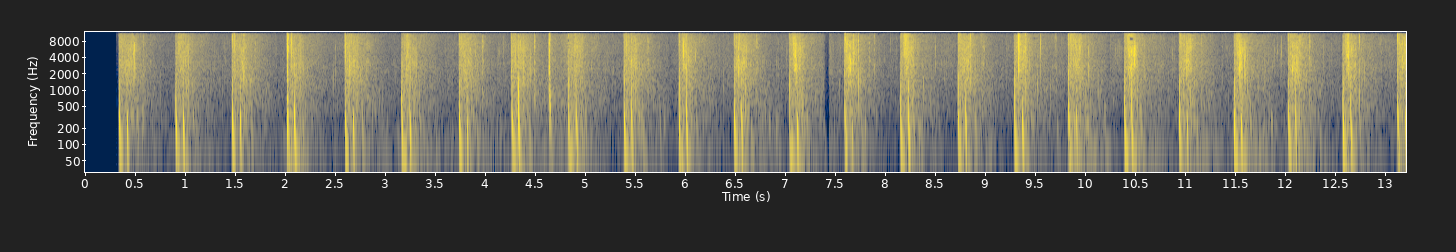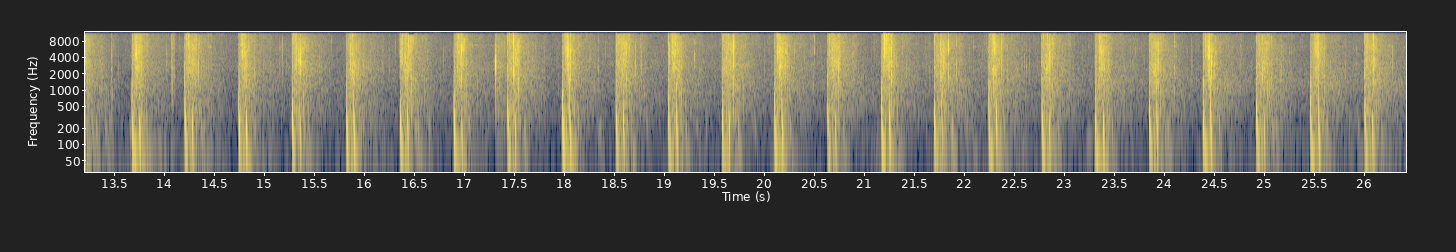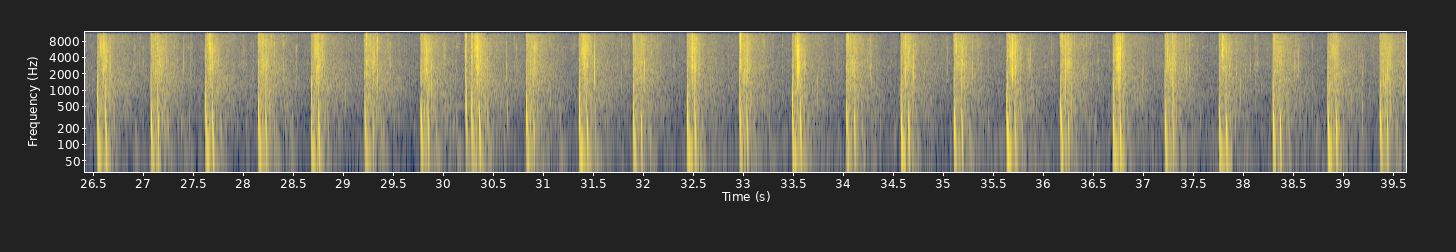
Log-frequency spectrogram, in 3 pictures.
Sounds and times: footsteps-concrete-asphalt 0:00.4 - 0:39.6

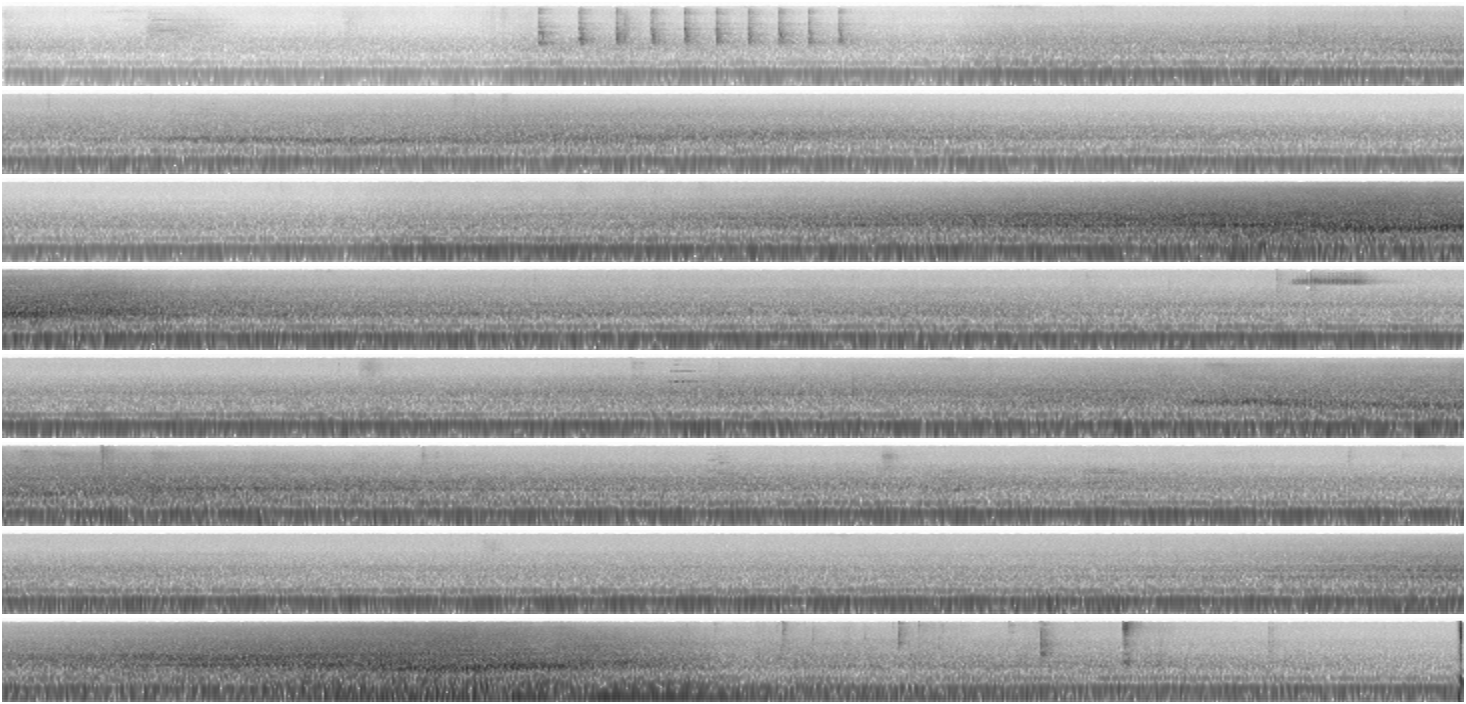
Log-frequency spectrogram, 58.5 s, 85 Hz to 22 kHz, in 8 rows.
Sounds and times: passing cars 0:00.0 - 0:58.4

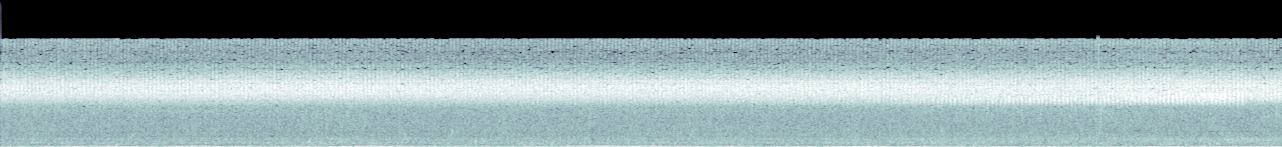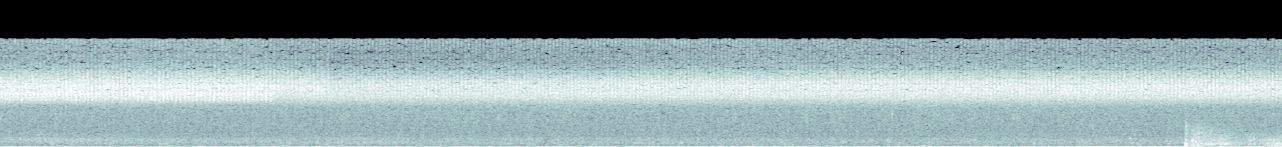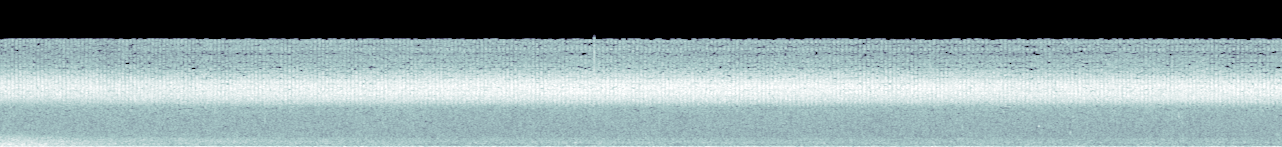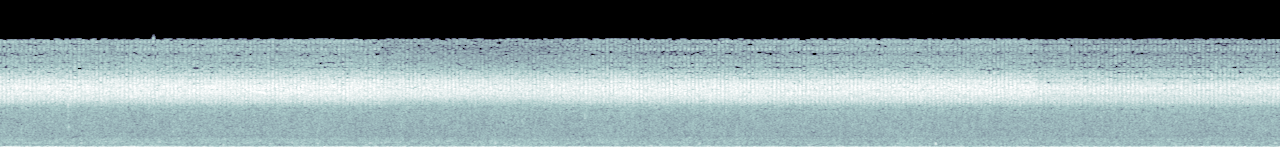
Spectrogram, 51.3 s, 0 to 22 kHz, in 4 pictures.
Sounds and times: crickets 0:00.0 - 0:51.2
river 0:00.0 - 0:51.2
rifle shot 0:24.7 - 0:27.9

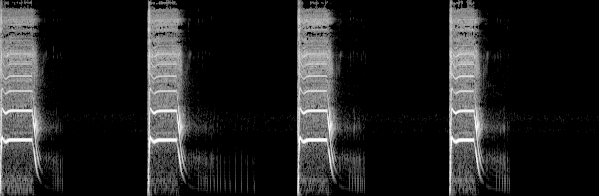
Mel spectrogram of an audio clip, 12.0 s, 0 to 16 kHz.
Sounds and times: Pneumatic drill 0:00.0 - 0:01.3
Pneumatic drill 0:03.0 - 0:05.1
Pneumatic drill 0:06.0 - 0:07.4
Pneumatic drill 0:09.0 - 0:10.3

